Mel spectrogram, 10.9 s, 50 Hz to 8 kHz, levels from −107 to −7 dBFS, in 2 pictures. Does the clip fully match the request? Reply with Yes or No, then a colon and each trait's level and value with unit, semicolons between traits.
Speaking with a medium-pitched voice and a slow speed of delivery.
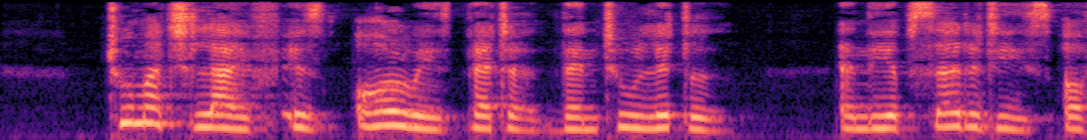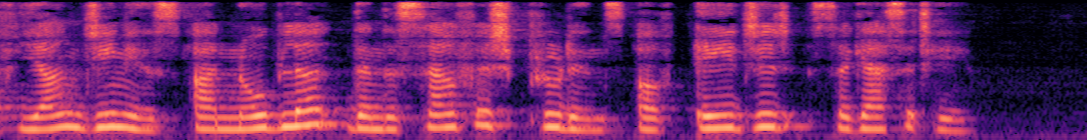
No: high, 225 Hz; slow, 130 wpm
